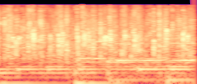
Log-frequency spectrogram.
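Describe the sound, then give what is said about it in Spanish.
A burst of dense, steady applause, many hands clapping in a continuous crackling wash, with a low humming tone sustained underneath throughout. “Aplauso para los gays.”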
